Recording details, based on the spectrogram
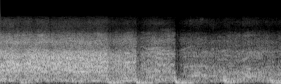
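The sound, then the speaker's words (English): A loud, continuous roar of noisy people in a tent upstairs, many voices shouting and clamouring together at once, dense and unbroken for a few seconds. “It's just those noisy people in the tent upstairs.”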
